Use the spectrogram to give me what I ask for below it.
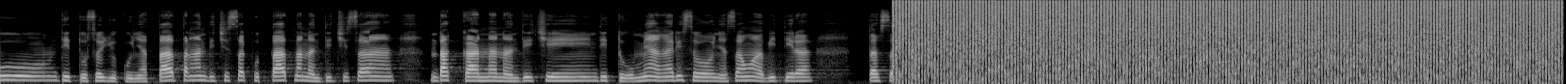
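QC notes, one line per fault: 8.93–15.67 s, compressed stream played as audio: an undecoded AC-3 (Dolby Digital) bitstream is output as ordinary samples, so the speech is replaced by loud chattering static, 13.3 ms noise bursts separated by silent padding and repeating 31.25 times a second.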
